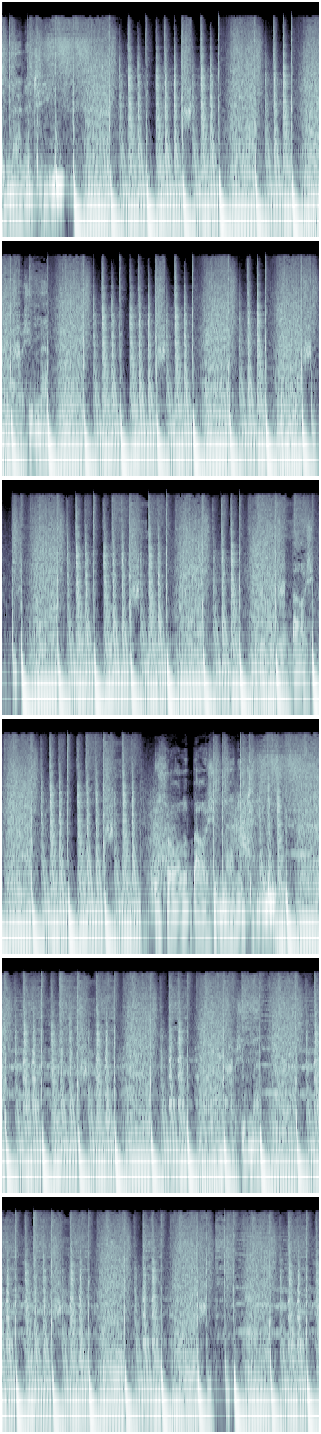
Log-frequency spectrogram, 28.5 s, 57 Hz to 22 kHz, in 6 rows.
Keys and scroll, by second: 0.3 Tab, 24.5 Return.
